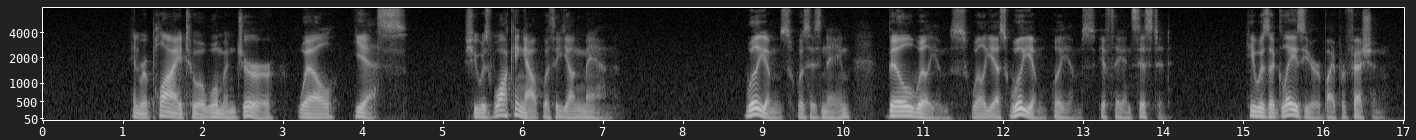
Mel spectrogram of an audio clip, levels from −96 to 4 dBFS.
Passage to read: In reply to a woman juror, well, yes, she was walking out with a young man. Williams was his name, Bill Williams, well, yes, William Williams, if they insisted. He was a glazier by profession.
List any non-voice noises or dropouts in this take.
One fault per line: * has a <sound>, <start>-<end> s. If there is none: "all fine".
all fine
